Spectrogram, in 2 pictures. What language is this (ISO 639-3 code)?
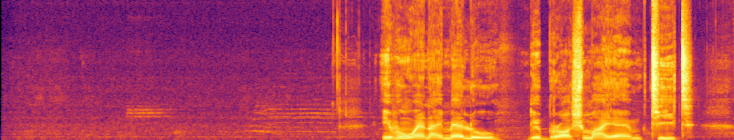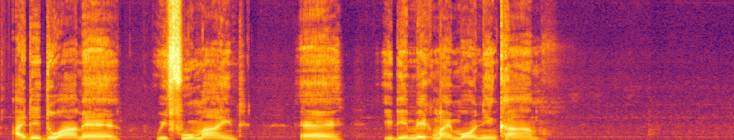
pcm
